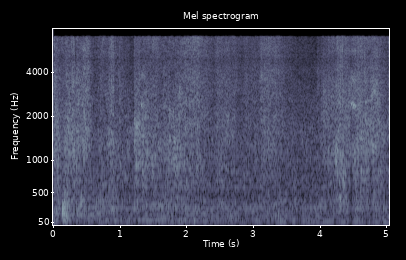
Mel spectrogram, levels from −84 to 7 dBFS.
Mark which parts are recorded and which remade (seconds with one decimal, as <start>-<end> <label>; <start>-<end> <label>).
0.0-1.0 recorded; 1.0-1.6 remade; 1.6-2.2 recorded; 2.2-5.0 remade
